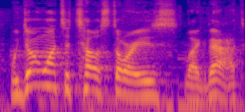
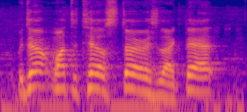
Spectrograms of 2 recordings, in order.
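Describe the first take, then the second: First: It is said in the speaker's normal accent. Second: It is said in an attempted New Zealand accent.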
